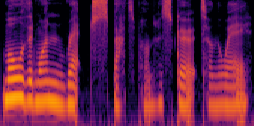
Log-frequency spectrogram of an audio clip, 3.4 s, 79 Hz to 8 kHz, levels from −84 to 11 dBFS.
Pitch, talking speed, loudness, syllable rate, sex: 185 Hz, 195 wpm, -19 LUFS, 4.2 syllables/s, female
